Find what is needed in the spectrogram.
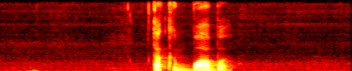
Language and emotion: Russian, angry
